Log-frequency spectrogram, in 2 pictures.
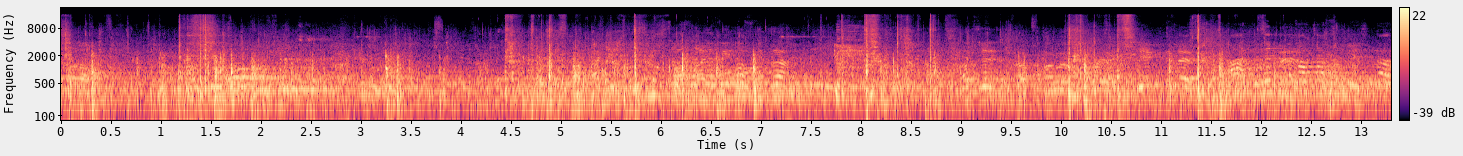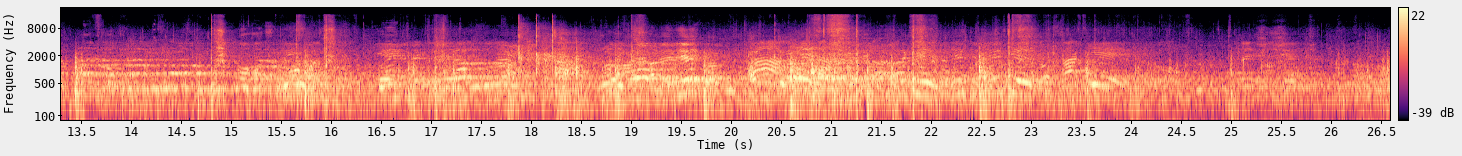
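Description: Boxing gloves thud against each other and against bodies in quick bursts.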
